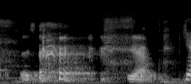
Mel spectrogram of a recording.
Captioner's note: laughing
